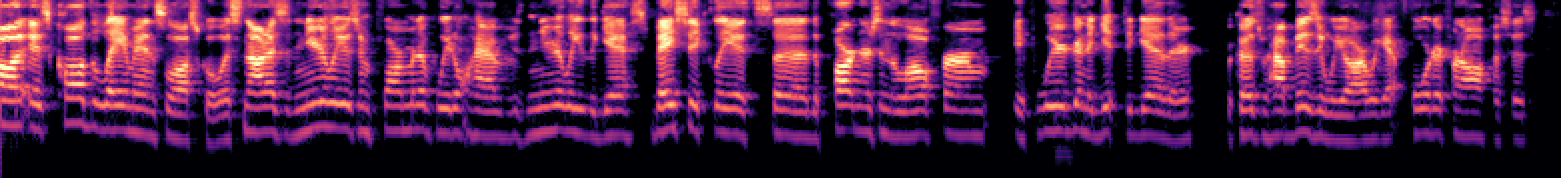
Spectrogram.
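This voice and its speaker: The speaker has a Southern US accent and talks at a fairly quick pace. The recording is very clean, with a silent background. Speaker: lawyer, podcast co-host.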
